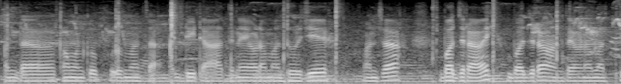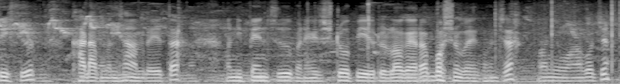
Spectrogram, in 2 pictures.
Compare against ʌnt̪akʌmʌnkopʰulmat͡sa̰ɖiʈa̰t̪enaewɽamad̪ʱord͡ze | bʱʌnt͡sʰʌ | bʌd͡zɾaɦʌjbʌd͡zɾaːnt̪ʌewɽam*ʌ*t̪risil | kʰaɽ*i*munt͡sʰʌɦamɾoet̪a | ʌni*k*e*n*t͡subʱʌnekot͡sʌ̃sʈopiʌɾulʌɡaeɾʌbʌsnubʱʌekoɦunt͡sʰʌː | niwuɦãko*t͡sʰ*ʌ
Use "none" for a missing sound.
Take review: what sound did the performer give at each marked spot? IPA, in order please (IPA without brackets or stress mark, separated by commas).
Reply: a, a, p, n, t͡s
